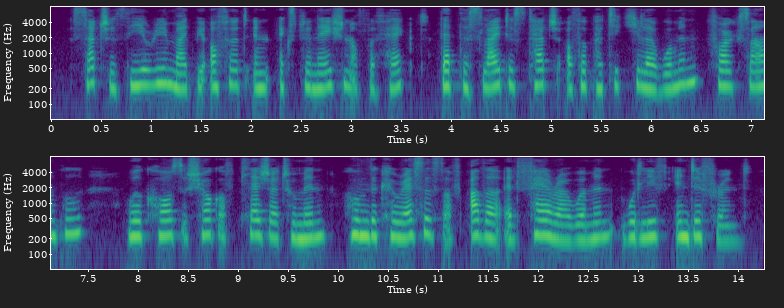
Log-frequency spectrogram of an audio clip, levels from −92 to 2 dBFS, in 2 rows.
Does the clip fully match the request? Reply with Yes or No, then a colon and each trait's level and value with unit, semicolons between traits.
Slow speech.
No: average, 170 wpm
